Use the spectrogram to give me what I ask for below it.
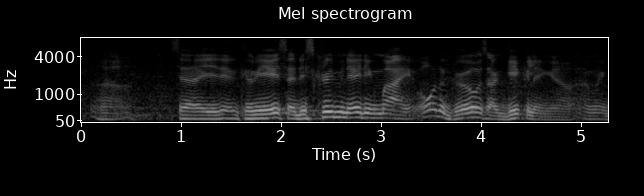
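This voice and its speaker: Here is a man with a central Vietnamese accent and medium pitch. He talks at a moderate pace with lively intonation. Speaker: interpreter. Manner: playful, joking.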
